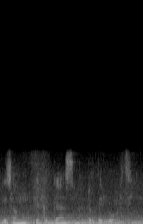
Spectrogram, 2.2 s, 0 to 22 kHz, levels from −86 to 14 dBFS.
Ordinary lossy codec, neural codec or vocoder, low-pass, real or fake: none; none; 7.2 kHz; real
